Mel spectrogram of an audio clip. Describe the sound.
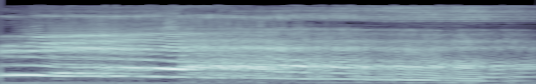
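A person imitates the roar of a beast in a narrated group story: one loud, sustained voiced howl lasting nearly three seconds, its pitch sliding steadily downward with a strained, rough edge, with no other talking.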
